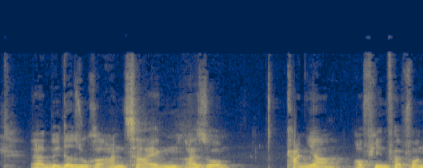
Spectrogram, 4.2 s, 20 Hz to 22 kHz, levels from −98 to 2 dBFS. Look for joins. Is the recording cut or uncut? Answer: uncut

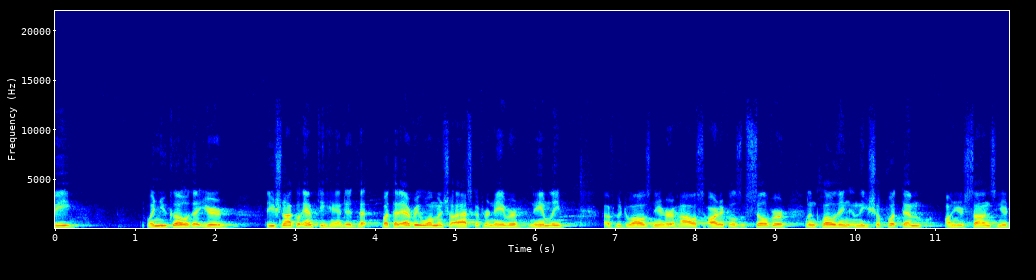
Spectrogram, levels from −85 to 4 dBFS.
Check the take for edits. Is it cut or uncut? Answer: cut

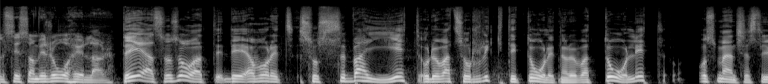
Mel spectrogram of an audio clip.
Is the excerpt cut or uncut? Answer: uncut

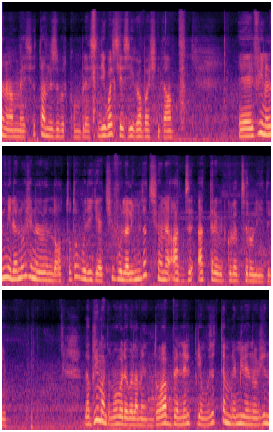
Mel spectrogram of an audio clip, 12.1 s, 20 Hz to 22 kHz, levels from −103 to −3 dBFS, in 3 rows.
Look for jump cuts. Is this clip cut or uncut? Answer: cut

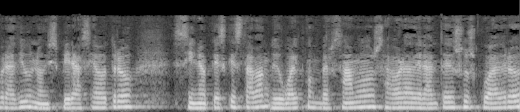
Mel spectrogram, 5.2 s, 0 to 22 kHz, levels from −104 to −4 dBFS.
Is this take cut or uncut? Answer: cut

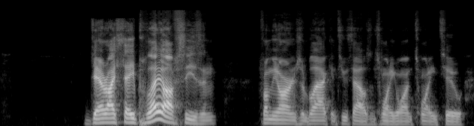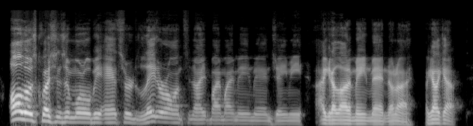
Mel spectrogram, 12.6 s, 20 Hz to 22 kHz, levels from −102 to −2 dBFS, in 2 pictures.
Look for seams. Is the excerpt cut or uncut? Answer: cut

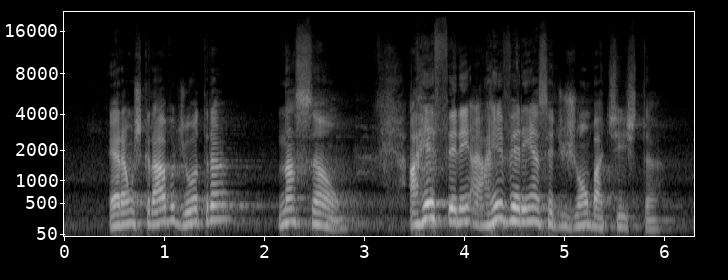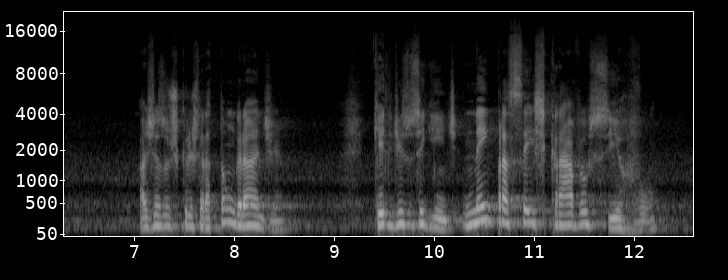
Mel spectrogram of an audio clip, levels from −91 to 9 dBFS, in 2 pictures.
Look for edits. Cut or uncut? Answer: uncut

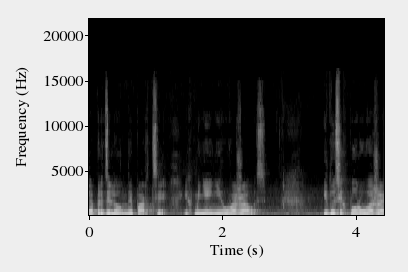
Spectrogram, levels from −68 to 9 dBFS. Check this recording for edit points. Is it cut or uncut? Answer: uncut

